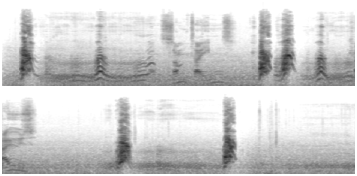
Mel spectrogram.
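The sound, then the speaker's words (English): A dog, Skid, lets out a series of sharp, loud barks at irregular intervals, about six in all, reacting to mention of the farmer's field, with a person speaking in between and a low growl underneath. “So as soon as you mention the farmer's field, you get a reaction.”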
